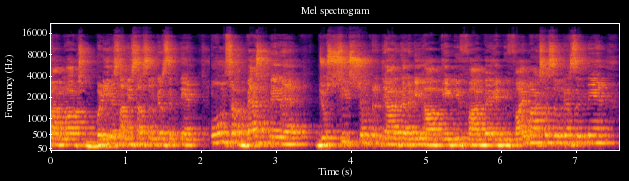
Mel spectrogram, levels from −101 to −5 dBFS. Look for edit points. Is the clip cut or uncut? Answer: cut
